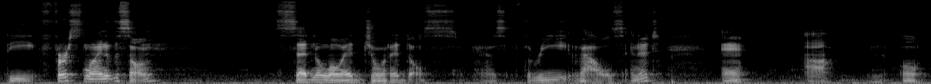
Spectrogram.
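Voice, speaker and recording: A man who grew up in Bulgaria, a piano teacher and vocal coach, explaining pronunciation slowly and carefully in a tutorial. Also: sits low, expressive, a little mellow.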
